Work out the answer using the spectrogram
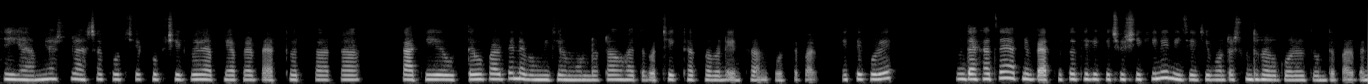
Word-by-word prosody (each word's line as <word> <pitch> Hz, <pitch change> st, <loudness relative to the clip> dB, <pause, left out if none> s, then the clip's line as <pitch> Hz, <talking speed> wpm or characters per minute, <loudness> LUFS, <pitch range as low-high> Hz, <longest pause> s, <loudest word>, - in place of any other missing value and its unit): জ্বি, 240 Hz, -, +2 dB, 0.2 s
আমি 220 Hz, +2 st, +3 dB
আসলে 250 Hz, 0 st, -4 dB
আশা 235 Hz, +3 st, -6 dB
করছি 235 Hz, 0 st, -4 dB
খুব 235 Hz, -2 st, -1 dB
শীঘ্রই 230 Hz, 0 st, +1 dB
আপনি 220 Hz, +1 st, -12 dB
আপনার 215 Hz, 0 st, -3 dB
ব্যর্থতাটা 215 Hz, 0 st, -5 dB, 0.6 s
কাটিয়ে 225 Hz, 0 st, +3 dB
উঠতেও 230 Hz, +2 st, +2 dB
পারবেন 245 Hz, +2 st, +1 dB
এবং 220 Hz, -2 st, +2 dB
নিজের 215 Hz, +1 st, +1 dB
মূল্যটাও 205 Hz, +1 st, 0 dB
হয়তোবা 205 Hz, -1 st, -2 dB
ঠিকঠাক 220 Hz, -2 st, -2 dB
ভাবে 205 Hz, -2 st, 0 dB
নির্ধারণ 200 Hz, +2 st, -4 dB
করতে 100 Hz, +2 st, -7 dB
পার 115 Hz, 0 st, -7 dB, 0.3 s
এতে 235 Hz, +2 st, -1 dB
করে 235 Hz, +3 st, +5 dB, 0.8 s
দেখা 245 Hz, +1 st, +4 dB
যায় 295 Hz, 0 st, +4 dB
আপনি 255 Hz, -1 st, +1 dB
ব্যর্থতা 225 Hz, +2 st, +1 dB
থেকে 240 Hz, -1 st, +2 dB
কিছু 235 Hz, +1 st, -2 dB
শিখে 235 Hz, +1 st, -1 dB
নিয়ে 295 Hz, -1 st, +5 dB
নিজের 220 Hz, -1 st, +1 dB
জীবনটা 215 Hz, 0 st, -1 dB
সুন্দরভাবে 225 Hz, -2 st, +3 dB
গড়ে 205 Hz, 0 st, +1 dB
তুলতে 200 Hz, 0 st, -2 dB
পারবেন। 205 Hz, +1 st, -3 dB
220 Hz, 165 wpm, -23 LUFS, 210-235 Hz, 0.8 s, করে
